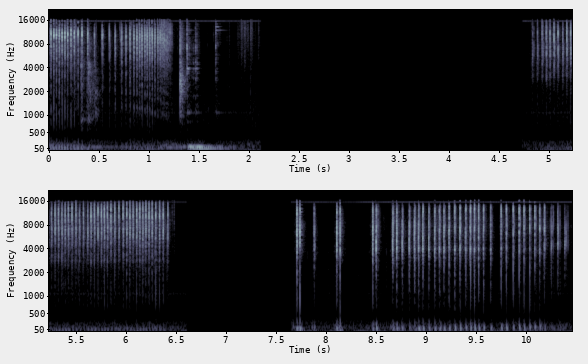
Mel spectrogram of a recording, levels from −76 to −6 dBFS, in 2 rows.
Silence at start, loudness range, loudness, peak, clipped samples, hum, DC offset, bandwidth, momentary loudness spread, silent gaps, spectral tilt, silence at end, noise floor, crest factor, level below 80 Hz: 0 s; 9 LU; -23 LUFS; 0 dBFS; under 0.1%; none; under 0.1%; 17 kHz; 11 LU; 2.14-4.70 s, 6.62-7.64 s; 2.5 dB/octave; 0.05 s; -44 dBFS; 28 dB; -56 dBFS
